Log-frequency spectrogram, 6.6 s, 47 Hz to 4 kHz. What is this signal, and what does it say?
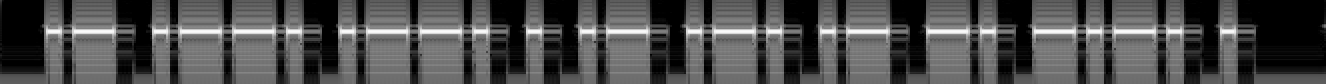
Morse code, heard as a keyed tone, about 18 wpm, 750 Hz. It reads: APPEARANCE
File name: Archive / 18 WPM / 18WPM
